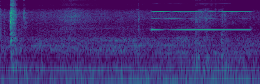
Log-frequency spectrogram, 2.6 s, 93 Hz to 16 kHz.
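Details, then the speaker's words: Audi TT MK1 after fuel sender repair and pump refit, key on: steady high electric hum for about a second then cuts off, no leaks; normal fuel pump priming. "can hear that pump priming up there. No leaks at all, and if we have a look at the dash, you can see that there."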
